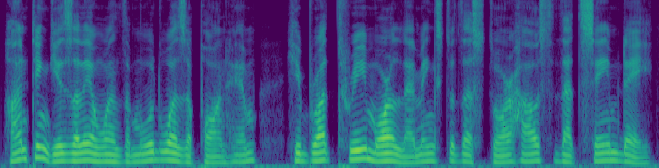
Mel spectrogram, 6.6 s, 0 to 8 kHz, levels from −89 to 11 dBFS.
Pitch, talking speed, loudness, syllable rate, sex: 130 Hz, 180 wpm, -18 LUFS, 4.5 syllables/s, male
